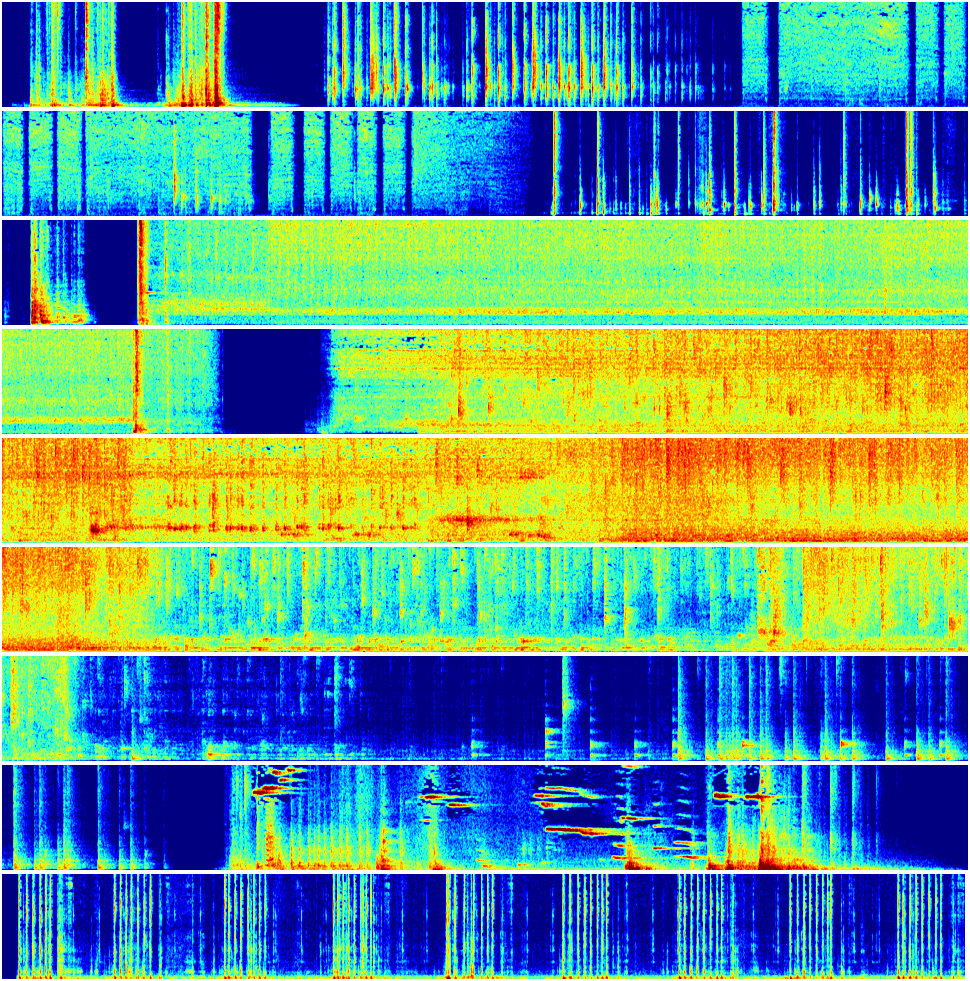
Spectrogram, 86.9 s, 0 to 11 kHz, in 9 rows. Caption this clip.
Mgreel - crank spray paint alum can reel to reel shower door winding clock mgreel
Another collection of carefully recorded sounds for the Morphagene.
1. Crank
2. Spray Paint
3. Alumunium Can
4. Reel ro Reel(rewinding)
5. Shower(interior recording)
5. Squeaky Metal Door in an empty room
6. Winding up an old clock
aerosol, aluminum, bathroom, can, clock, crank, door, mgreel, Morphagene, paint, reel, shower, spray, spraycan, squeaky, water, winding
